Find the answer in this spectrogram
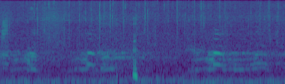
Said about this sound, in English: I hear geese.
